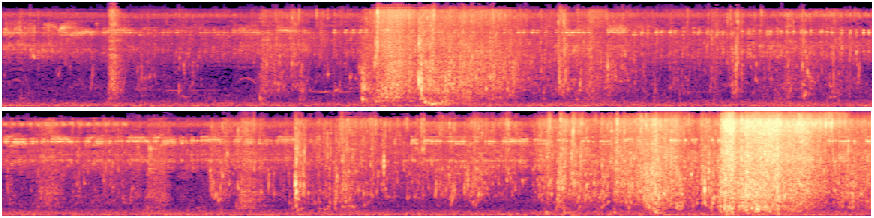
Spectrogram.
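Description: Muddy pond water splashing and churning as a man wades and thrashes through it chest-deep, over a steady low rumble. There are two loud bouts of splashing, one about five seconds in and a bigger one near the end as he lunges toward the bank.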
